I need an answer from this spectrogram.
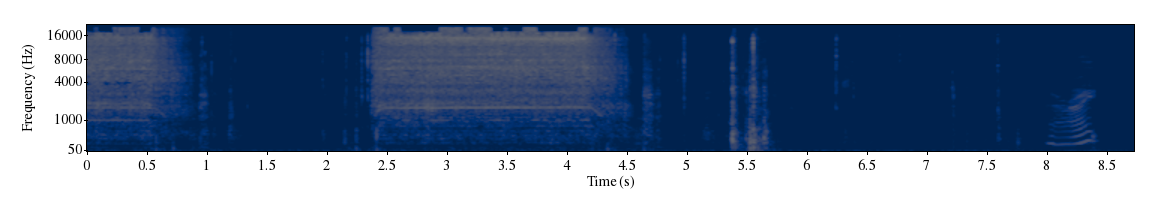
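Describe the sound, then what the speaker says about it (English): Small drill bit boring holes into a Blythe doll head, a couple of short high whirring bursts with handling clatter and pauses between, close and fairly quiet. "I definitely don't want to have that drill bit go all the way through to her head"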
